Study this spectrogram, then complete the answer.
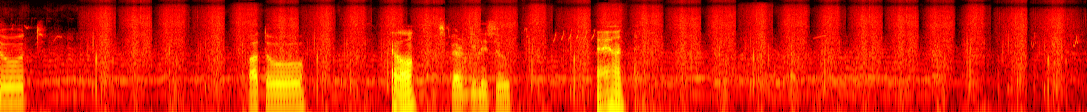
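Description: A person crawls through grass with rhythmic rustling.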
